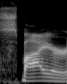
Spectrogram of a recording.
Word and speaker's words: Spyre: Theirs is called Spire, and it says, which sounds more like a high-end crime organization than an NIL collective. I thought that was funny. It really does. It's spelled like Spyre.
